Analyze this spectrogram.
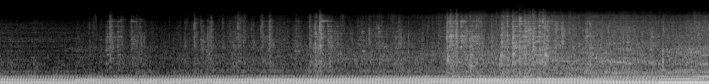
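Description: Leafy plants rustle and swish against a vehicle.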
